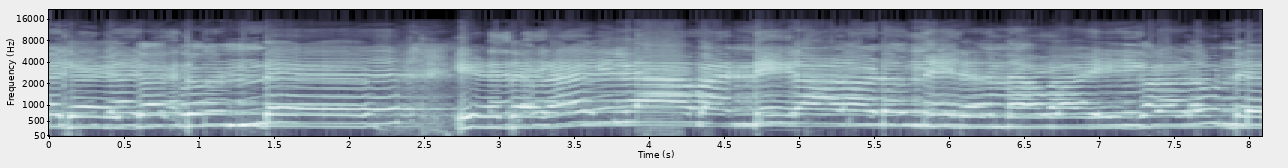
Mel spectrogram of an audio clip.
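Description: A small group of young girls singing a song together into handheld microphones, amplified, with held notes and a short break between phrases a little over two seconds in.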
